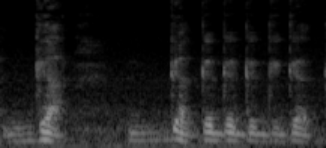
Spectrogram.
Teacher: the fat part of your tongue pressing up against the soft pallet to pronounce that g g sound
